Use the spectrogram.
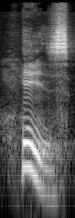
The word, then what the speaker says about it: his: Y fíjate en la pronunciación de his, con este sonido de la H aspirado, como his. No decimos his, sino his.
